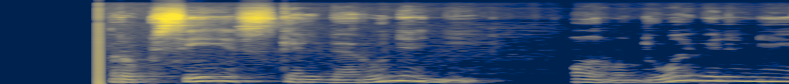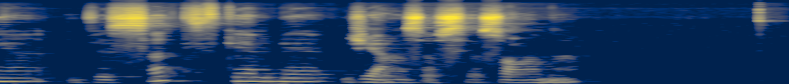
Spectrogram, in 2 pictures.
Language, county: Lithuanian, Alytus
